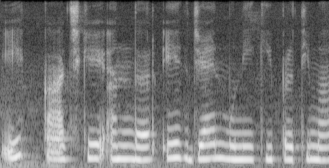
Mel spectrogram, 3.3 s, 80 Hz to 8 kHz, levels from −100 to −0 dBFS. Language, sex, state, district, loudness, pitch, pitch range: Hindi, female, Uttar Pradesh, Budaun, -14 LUFS, 235 Hz, 225-245 Hz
